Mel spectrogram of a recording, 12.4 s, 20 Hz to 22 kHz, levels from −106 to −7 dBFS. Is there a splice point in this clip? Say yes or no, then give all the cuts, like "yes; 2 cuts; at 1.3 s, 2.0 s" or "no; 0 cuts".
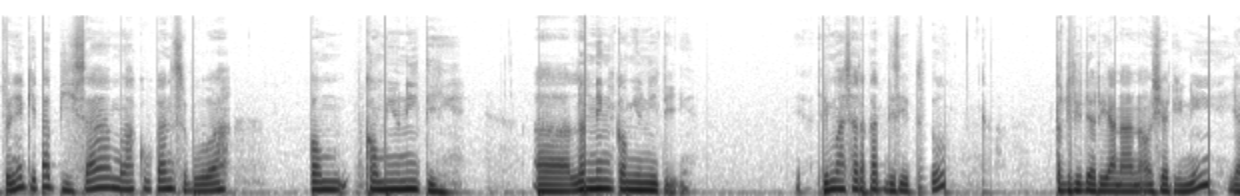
no; 0 cuts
